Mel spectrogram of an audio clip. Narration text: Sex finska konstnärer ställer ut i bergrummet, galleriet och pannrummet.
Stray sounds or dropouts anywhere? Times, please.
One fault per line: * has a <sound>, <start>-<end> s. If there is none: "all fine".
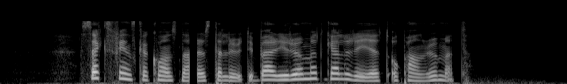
* has a dropout, 1.9-2.0 s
